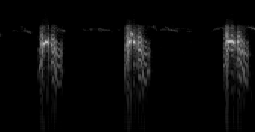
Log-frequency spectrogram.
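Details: Francolin, possibly a Grey Francolin, gives three harsh, grating, raspy bursts about a second and a quarter apart with silence between, a call used for hunting.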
